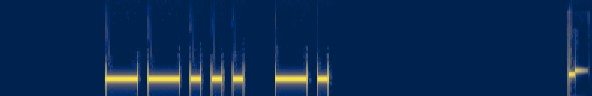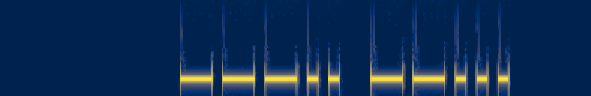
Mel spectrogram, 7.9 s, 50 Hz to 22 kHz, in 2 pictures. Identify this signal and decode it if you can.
Morse code, heard as a keyed tone, about 17 wpm, 700 Hz. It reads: 7N 87
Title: Common Cut Numbers - 2-Digit 17wpm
